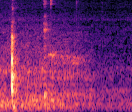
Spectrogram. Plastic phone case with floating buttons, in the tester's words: there is a teeny tiny rattle that you have with a floating button design if you shake this listen carefully can hear a tiny little noise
